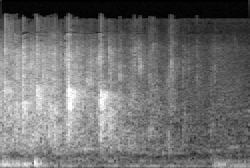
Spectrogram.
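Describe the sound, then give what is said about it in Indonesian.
Short round of audience applause for an introduced guest at a formal event, moderately loud at first and quickly thinning out to a quieter background within a couple of seconds. “Nah, aplaus buat Pak Rudi kita ini.”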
